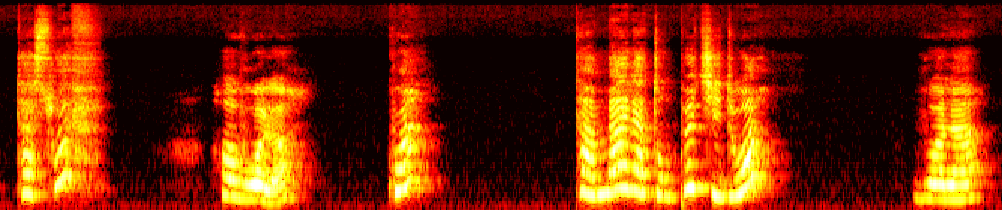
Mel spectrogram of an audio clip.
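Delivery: put-on tender child voice. Child cares for toy.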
